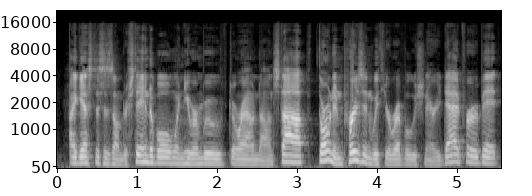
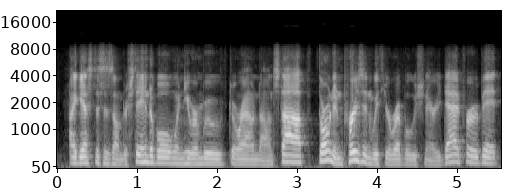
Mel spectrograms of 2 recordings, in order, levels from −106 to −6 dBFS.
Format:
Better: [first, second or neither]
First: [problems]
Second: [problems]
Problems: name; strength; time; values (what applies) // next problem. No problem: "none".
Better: first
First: none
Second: garbled, watery; slightly; nothing above 7.5 kHz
